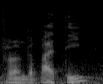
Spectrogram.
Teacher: Malay English goes up and down, up and down, up and down a lot more than what we hear with Canadian or North American or British English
